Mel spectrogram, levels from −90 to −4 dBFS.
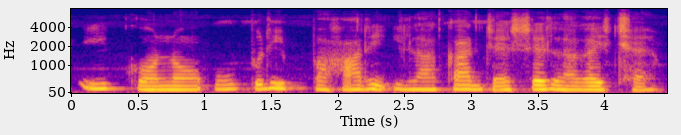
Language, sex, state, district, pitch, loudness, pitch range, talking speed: Maithili, male, Bihar, Samastipur, 145 Hz, -16 LUFS, 135-160 Hz, 105 wpm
